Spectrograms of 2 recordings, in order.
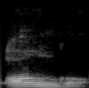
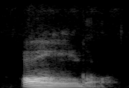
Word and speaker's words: Ongo: And then when you go to my tribe, we say Ongo, which is, we take the K is silent. We say Ongo.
